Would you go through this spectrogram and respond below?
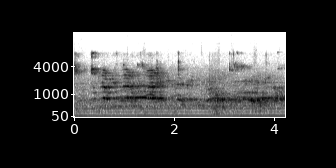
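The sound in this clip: A basketball being dribbled on the court during the third quarter of a Shelton vs. Blue Hill game, with repeated bounces under a commentator's voice.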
